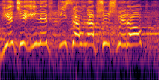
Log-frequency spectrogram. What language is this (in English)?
Polish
